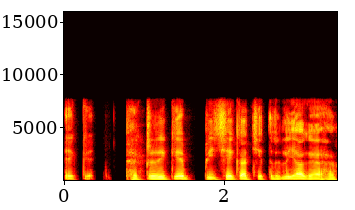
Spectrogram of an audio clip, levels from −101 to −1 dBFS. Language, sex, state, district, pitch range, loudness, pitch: Hindi, male, Bihar, East Champaran, 95-110 Hz, -20 LUFS, 100 Hz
